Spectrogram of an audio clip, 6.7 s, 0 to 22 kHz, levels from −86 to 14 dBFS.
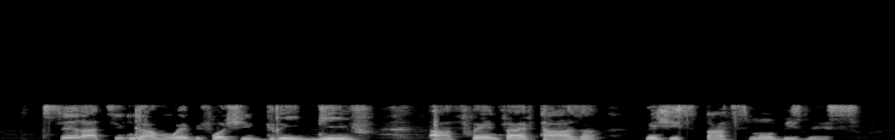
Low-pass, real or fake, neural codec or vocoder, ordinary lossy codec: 5.4 kHz; real; none; none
